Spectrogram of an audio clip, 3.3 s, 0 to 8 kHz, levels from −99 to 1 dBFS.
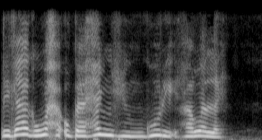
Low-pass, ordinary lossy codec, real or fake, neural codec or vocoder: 7.2 kHz; none; fake; codec, 16 kHz in and 24 kHz out, 1.1 kbps, FireRedTTS-2 codec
